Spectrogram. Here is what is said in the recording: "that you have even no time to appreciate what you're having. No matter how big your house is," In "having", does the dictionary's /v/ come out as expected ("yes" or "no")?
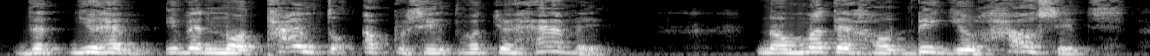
yes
